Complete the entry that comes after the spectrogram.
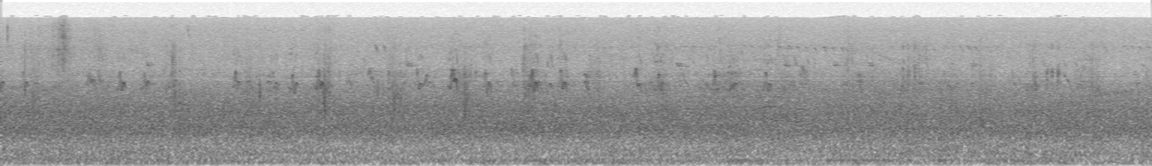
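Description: Distant Siemens Desiro diesel multiple unit running across a bridge: a steady low rumble under a wash of outdoor noise, with small birds chirping throughout.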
